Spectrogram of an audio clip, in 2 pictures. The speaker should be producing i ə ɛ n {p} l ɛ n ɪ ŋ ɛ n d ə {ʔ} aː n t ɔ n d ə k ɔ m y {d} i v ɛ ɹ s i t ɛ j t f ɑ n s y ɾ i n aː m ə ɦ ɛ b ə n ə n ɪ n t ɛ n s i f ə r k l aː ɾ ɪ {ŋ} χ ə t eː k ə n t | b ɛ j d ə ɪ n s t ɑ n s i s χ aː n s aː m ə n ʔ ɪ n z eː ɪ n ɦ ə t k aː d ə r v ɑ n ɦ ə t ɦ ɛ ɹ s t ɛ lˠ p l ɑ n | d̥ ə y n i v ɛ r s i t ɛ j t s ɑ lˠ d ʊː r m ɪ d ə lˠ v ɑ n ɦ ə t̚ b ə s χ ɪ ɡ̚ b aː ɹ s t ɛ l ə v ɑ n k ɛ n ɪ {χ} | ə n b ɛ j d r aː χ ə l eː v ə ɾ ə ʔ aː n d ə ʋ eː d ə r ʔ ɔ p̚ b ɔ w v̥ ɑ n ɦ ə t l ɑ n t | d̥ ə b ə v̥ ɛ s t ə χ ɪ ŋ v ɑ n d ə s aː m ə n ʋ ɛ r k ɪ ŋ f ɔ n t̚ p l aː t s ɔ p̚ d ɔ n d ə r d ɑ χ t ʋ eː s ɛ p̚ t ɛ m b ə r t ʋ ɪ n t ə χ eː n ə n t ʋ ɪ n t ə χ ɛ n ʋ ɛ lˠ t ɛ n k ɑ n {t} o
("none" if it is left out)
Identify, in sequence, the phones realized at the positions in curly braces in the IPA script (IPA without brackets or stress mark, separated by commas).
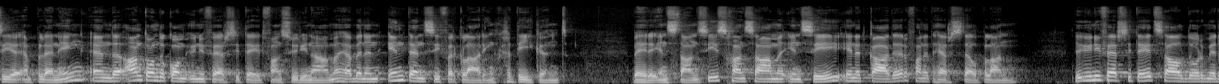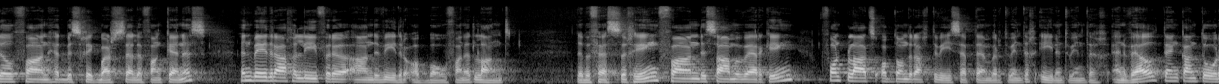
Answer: p, ʔ, n, ŋ, s, t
